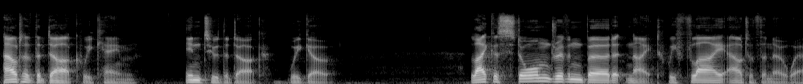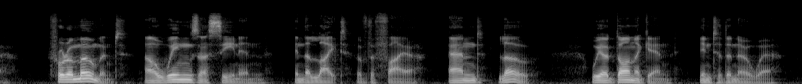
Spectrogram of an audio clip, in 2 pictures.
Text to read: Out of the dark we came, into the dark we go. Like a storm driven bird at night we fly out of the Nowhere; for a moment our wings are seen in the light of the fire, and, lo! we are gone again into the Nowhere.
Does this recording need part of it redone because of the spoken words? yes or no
yes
